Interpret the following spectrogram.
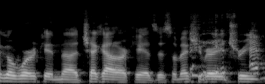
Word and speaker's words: Arkansas: but all right um Arkansas which is actually by the way the pronunciation so not leave you hanging too long Arkansas is how you say it's okay but listen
